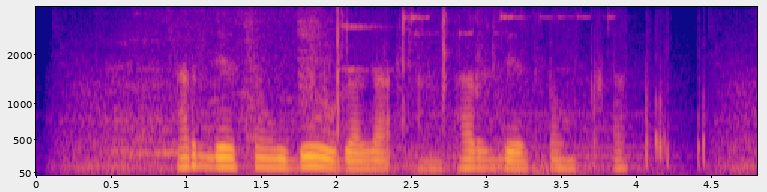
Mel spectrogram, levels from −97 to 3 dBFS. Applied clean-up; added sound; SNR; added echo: none; Sliding door + Shatter / Crushing; 17 dB; none.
